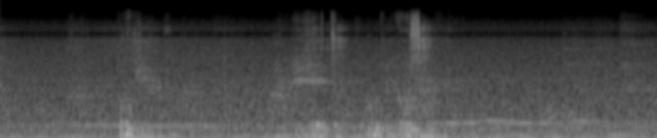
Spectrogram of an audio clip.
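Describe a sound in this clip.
A young man speaks quietly and hesitantly.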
